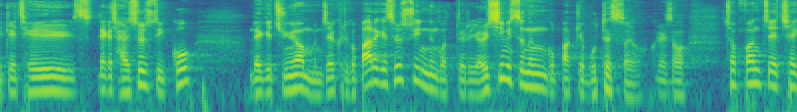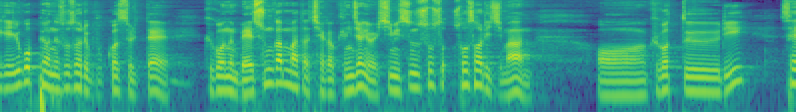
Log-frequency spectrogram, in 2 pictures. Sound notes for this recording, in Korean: 2019 젊은작가 X 책읽아웃 공개방송 대망의 1부!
